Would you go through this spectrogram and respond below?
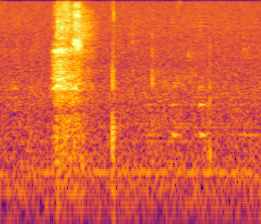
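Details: Alessandro, a pet cat, squealing in displeasure after being given ear medication: one short, shrill, strained squeal lasting about a third of a second, followed by a faint click and then quiet indoor stillness.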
